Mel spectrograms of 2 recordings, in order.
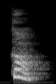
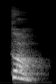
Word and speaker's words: quand: Quand. Repeat. Quand. The D is silent.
